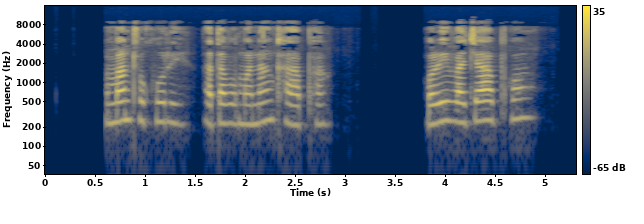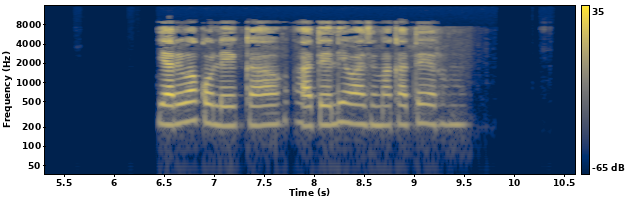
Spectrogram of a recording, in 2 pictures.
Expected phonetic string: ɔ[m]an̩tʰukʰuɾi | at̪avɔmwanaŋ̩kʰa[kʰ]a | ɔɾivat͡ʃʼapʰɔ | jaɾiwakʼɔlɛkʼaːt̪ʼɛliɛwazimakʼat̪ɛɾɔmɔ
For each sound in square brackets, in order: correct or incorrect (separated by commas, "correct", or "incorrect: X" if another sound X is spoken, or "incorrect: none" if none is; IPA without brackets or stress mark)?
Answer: correct, incorrect: pʰ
